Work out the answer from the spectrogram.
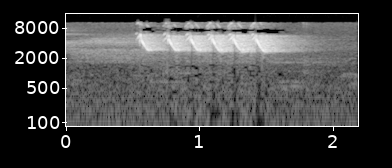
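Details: European goldfinch delivering a serfati tiwawati song phrase: about six rapid, identical high notes repeated in an even series lasting roughly one second, over soft background hiss.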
